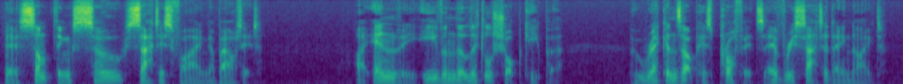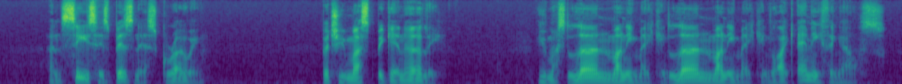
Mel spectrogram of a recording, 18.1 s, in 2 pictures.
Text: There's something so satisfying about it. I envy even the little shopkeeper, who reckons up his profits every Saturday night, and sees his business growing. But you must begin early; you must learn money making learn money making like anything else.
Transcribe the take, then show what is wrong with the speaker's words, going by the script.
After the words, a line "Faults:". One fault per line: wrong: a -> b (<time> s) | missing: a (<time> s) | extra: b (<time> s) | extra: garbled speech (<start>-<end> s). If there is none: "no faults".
There's something so satisfying about it. I envy even the little shopkeeper, who reckons up his profits every Saturday night, and sees his business growing. But you must begin early; you must learn money making learn money making like anything else.
Faults:
no faults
